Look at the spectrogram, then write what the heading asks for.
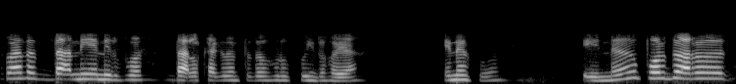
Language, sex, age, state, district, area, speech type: Santali, female, 18-30, West Bengal, Birbhum, rural, conversation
